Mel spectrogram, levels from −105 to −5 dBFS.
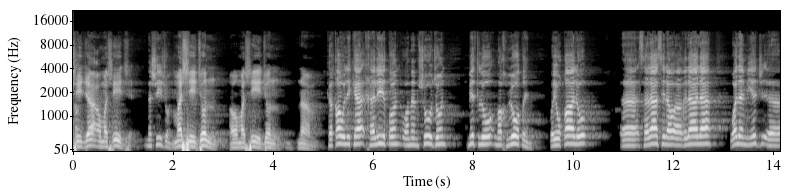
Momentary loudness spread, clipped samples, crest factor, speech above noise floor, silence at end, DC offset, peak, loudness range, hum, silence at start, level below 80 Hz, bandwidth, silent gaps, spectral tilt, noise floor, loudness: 14 LU; under 0.1%; 18 dB; 36 dB; 0 s; under 0.1%; -6 dBFS; 3 LU; none; 0 s; -42 dBFS; 12 kHz; none; -5 dB/octave; -60 dBFS; -24 LUFS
